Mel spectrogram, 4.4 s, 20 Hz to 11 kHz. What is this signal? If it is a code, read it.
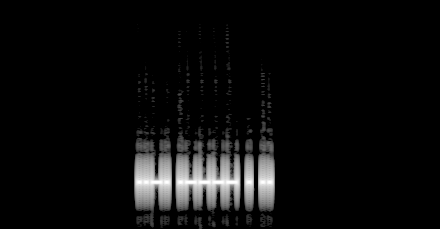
Morse code, heard as a keyed tone, about 36 wpm, 700 Hz. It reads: F1EI
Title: DXCC-100 Call Signs - 4 Characters - 35wpm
